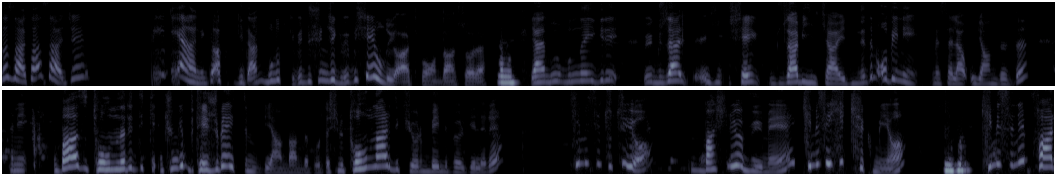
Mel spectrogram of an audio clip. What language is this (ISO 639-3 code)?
tur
